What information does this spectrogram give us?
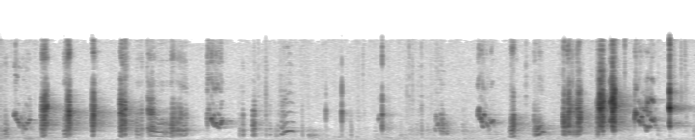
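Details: Three budgerigars playing together and getting along affectionately give a busy run of short sharp chirps and warbled notes, bursts coming in quick irregular clusters with brief gaps between them.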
